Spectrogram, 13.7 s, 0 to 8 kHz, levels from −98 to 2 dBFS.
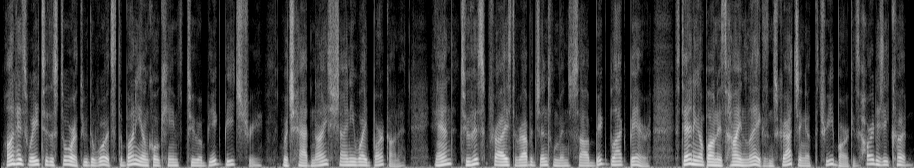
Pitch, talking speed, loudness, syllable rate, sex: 150 Hz, 240 wpm, -18 LUFS, 5.4 syllables/s, male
